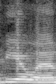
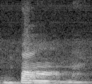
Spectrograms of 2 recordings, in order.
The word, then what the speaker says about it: BOM: how to say it some people say bom most people say bomb bomb like but not bomb bill of materials a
